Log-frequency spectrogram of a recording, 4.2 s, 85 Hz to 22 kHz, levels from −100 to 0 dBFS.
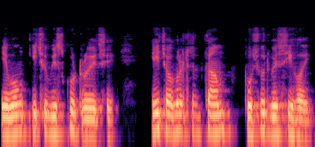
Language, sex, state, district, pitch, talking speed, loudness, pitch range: Bengali, male, West Bengal, Jhargram, 140 Hz, 155 wpm, -16 LUFS, 135-150 Hz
